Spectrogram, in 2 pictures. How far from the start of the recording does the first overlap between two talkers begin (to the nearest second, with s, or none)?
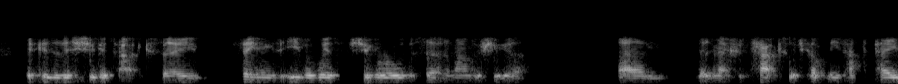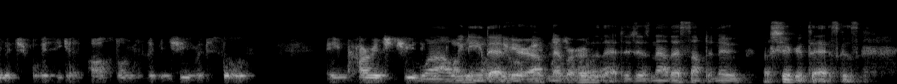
13 s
